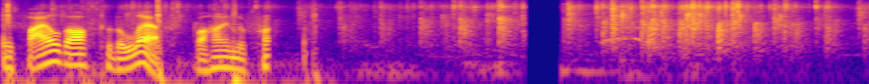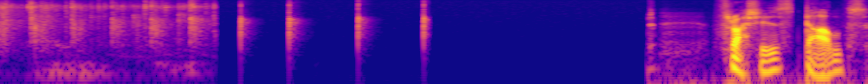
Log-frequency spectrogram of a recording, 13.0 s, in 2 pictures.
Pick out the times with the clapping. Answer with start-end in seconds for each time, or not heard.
0.2-9.8.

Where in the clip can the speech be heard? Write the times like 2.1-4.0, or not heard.
0.0-2.0, 11.3-12.9.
